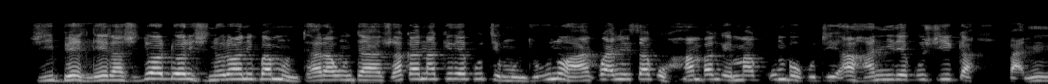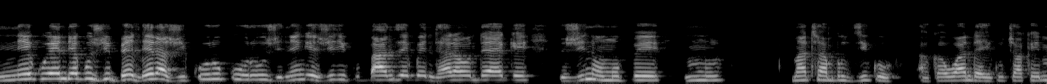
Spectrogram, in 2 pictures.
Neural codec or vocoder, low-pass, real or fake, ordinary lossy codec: none; 7.2 kHz; real; Opus, 24 kbps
